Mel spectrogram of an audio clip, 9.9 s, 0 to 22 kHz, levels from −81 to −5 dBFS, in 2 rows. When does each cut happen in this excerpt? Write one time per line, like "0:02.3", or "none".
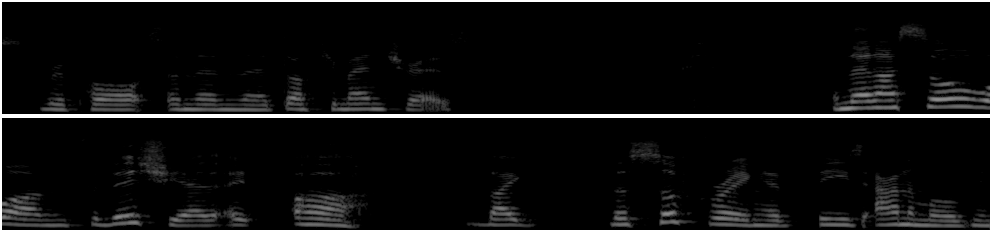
0:06.2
